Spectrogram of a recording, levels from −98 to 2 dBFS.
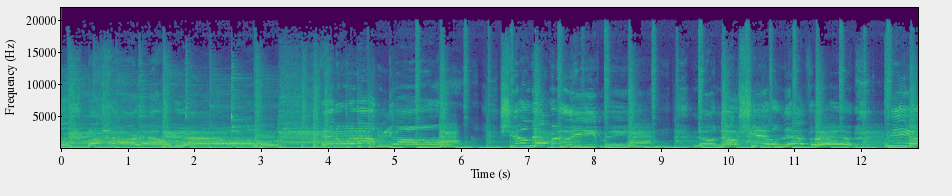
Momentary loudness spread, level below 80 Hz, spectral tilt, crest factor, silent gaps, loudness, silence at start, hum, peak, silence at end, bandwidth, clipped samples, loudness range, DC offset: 3 LU; -20 dBFS; -4.5 dB/octave; 12 dB; none; -19 LUFS; 0 s; none; -6 dBFS; 0 s; over 20 kHz; under 0.1%; 1 LU; under 0.1%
